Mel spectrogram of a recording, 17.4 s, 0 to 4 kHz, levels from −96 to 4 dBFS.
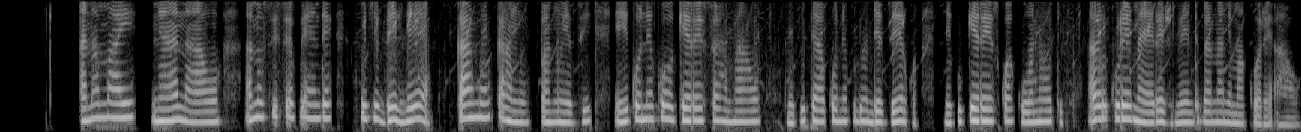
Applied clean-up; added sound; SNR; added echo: neural separator model SepFormer DNS4.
